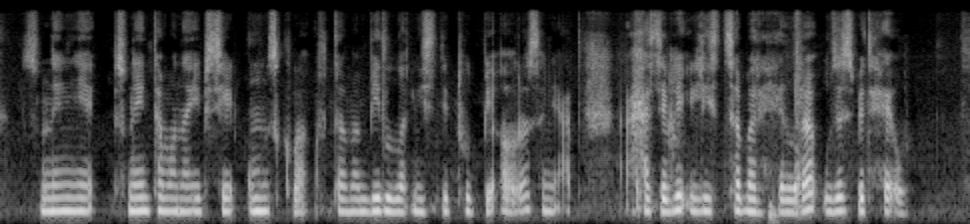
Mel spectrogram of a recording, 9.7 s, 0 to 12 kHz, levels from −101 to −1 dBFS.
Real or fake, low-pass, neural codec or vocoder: fake; 9.9 kHz; vocoder, 22.05 kHz, 80 mel bands, WaveNeXt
